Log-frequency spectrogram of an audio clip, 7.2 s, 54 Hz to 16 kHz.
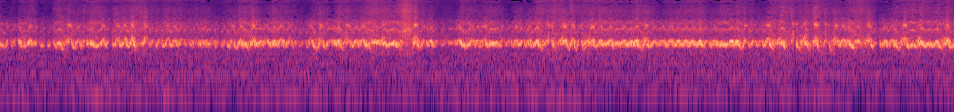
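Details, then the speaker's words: Tesla at 64–65 mph in the cabin: a steady high whistle holds over road rumble, air leaking past the passenger window seal. Intermittent for about 3 months, later fixed by service. "And I'm doing 65 miles an hour, 64 miles an hour, and that whistling is happening."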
